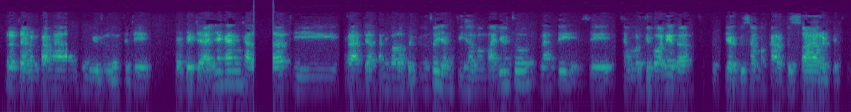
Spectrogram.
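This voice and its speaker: A man's voice: mid-range voice, a little fast. Rambling man explaining. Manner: rambling, restarts with frequent fillers. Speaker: guest explaining teachings. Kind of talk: casual explanatory chat. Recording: dull lo-fi audio with faint hiss.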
